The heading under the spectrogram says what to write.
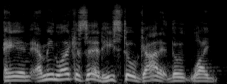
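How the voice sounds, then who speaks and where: A man giving his opinions in a casual podcast chat, animated, laughing often and saying "dude" a lot. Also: high voice, fairly quick, creaky, husky, no room sound, studio quality. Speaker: podcast guest.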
